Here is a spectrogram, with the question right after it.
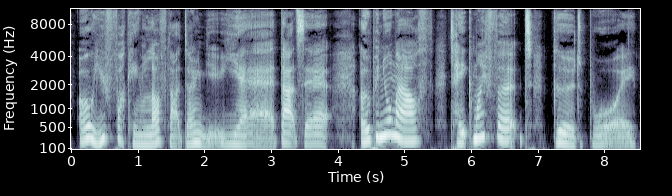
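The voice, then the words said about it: Cheeky, sensual, patronizing dominant voice. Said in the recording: “dom voice ... really cheeky and like kind of like sensual ... quite patronizing ... Smarmy”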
